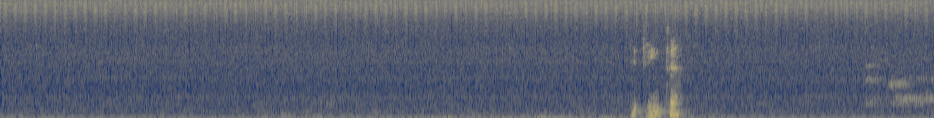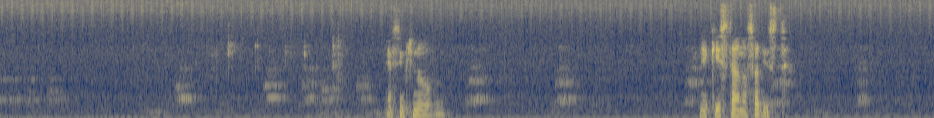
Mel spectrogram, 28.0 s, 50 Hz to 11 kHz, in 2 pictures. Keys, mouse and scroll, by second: 0.4 click, 3.2 click, 4.0 click, 5.4 click, 7.5 click, 10.3 click, 12.2 click, 14.6 click, 15.9 click, 17.1 3, 17.9 End, 18.3 Down, 19.0 F5, 20.9 click, 22.6-23.1 scroll down 1, 23.8-24.2 scroll down 1, 24.9-28.0 drag.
